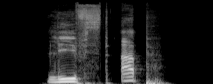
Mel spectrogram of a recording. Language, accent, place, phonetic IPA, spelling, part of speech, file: German, Germany, Berlin, [ˌliːfst ˈap], liefst ab, verb, De-liefst ab.ogg
- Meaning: second-person singular preterite of ablaufen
